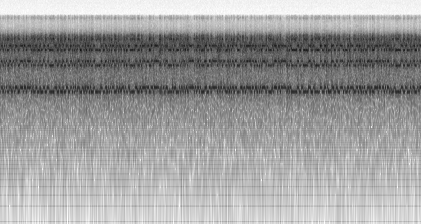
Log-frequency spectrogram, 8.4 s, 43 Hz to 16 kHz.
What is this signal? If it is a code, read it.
Two-tone teleprinter signal, about 170 Hz shift.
